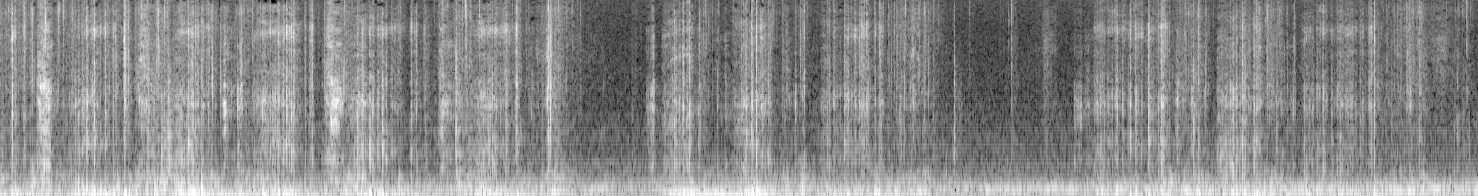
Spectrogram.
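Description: A solid white soap bar with green specks, held in the hand, is carved in layers with a utility knife blade. Dense, crisp scraping and crumbly crinkling run throughout over a low, steady rumble. The shaving briefly eases around the middle of the clip and near the end before picking back up.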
